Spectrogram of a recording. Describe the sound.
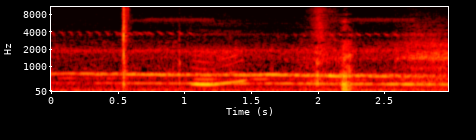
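A wolf howls in a long, sustained, faint tone that holds steady, briefly dips and climbs again partway through, then carries on evenly, with a few sharp clicks standing out against it.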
